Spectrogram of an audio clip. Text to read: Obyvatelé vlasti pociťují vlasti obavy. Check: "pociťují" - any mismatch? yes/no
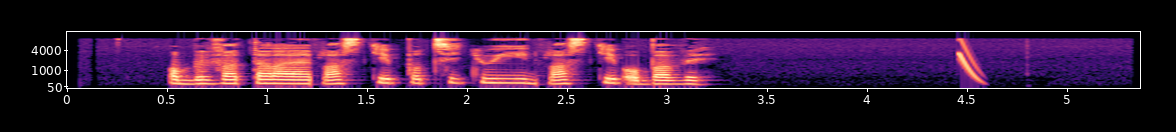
no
